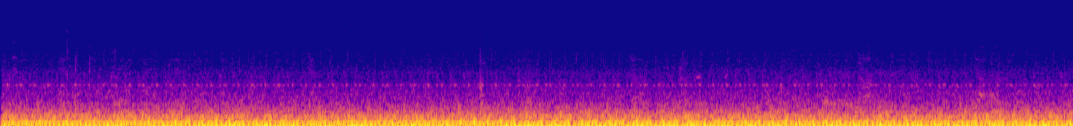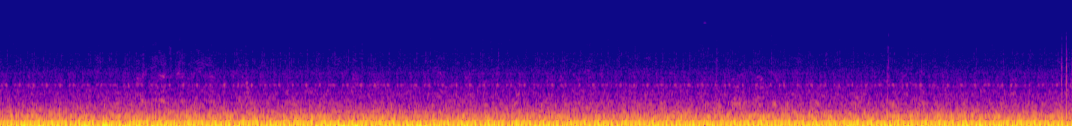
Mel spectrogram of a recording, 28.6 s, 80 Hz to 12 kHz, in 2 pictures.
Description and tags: Field recording on a ferry boat (diesel engine).
Recorded with Zoom H1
